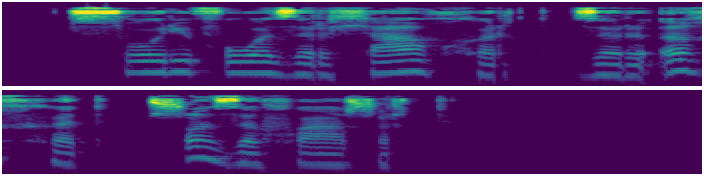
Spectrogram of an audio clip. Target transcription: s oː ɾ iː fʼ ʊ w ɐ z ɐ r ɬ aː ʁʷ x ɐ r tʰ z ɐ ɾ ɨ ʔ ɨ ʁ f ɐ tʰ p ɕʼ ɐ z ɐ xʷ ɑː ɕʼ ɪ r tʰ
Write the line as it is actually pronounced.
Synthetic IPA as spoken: s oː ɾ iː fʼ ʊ w ɐ z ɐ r ɬ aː ʁʷ x ɐ r tʰ z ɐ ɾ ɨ ʔ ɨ ʁ x ɐ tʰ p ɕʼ ɐ z ɐ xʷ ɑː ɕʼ ɪ r tʰ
